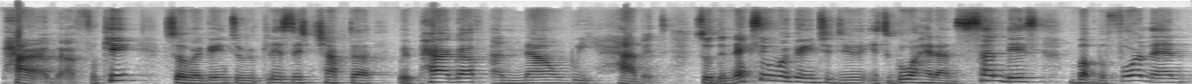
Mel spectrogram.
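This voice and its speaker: Someone hosting a screen share tutorial, chatty n playful, mid-pitched voice, coaxes viewers along. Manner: often tags sentences with okay or right. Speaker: tutorial host.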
